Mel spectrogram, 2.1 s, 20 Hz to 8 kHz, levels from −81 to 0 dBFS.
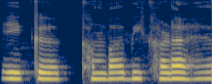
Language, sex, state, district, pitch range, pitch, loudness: Hindi, female, Jharkhand, Deoghar, 215-225 Hz, 220 Hz, -17 LUFS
